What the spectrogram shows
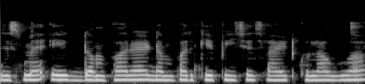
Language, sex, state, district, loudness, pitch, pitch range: Hindi, female, Chhattisgarh, Bilaspur, -16 LUFS, 205 Hz, 200-210 Hz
